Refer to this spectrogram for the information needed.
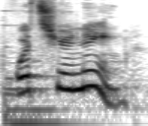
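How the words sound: It is spoken in an American accent. "American people would say"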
